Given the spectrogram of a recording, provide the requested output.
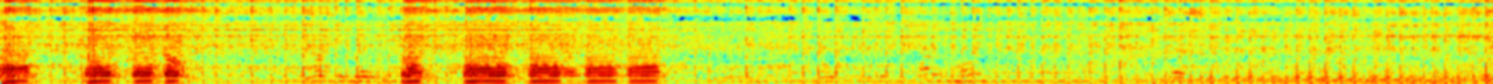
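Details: Stihl chainsaw on fresh gas, out of gear, started on choke/cold start and moved to run after the first chortle: a few sharp revving bursts as it catches, then a steady, even buzzing run; starts and runs fine.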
